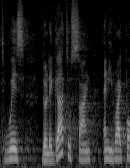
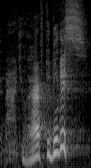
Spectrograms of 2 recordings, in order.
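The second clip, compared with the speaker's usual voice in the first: slow, louder urging; mock urging; 5 semitones higher, 6 dB louder than usual. Shown as a demonstration. Coach acting out the urgent confidant, slow and louder. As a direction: press the secret on them. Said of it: "then it goes back".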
